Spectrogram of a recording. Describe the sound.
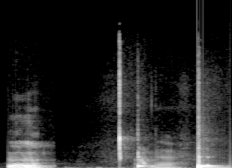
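A short voiced sound, then a beer can and a beer bottle clink together in a toast: two sharp knocks about a second apart, each leaving a brief metallic-glassy ring.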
